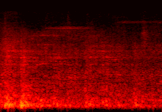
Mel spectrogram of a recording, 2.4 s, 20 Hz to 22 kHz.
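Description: A 381 series electric limited express train pulling away from the platform. Its running noise fades steadily as it draws off down the track.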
